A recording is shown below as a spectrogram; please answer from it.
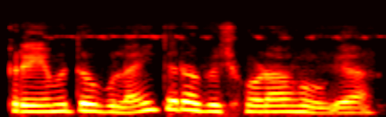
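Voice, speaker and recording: Woman preacher, mid pitch, chanted scripture quotes, repetitive exhortation, dry close recording. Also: fast, warm tone, dry recording. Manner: repetitive, rising emphatic exhortation. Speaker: Sikh preacher giving katha. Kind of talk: devotional sermon.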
